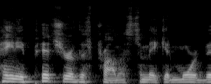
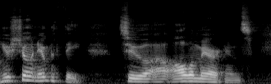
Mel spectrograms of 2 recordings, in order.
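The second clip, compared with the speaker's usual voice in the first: ordinary talk, nothing marked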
